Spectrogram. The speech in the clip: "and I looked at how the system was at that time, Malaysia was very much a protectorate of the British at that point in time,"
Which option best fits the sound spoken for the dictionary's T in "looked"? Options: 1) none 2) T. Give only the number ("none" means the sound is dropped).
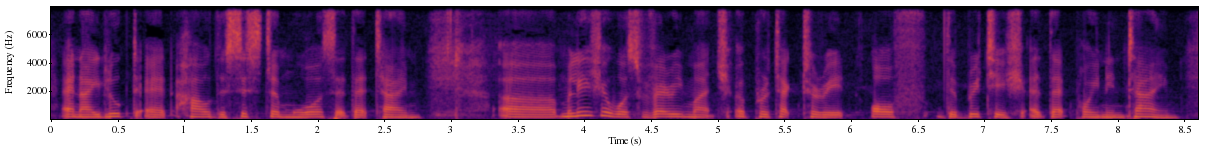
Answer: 2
